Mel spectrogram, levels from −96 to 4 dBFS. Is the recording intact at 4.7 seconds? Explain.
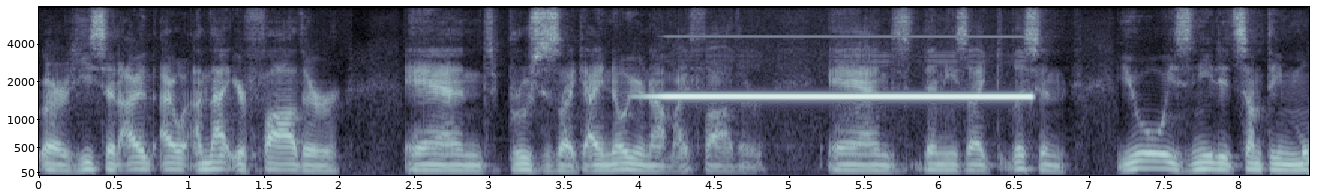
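No, a loudspeaker feedback squeal runs from 3.93 to 6.66 s, right after "is like I know". The microphone re-amplifies its own loudspeaker output, so a 1.5 kHz tone swells within about a third of a second to roughly 15 dB above the speech.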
